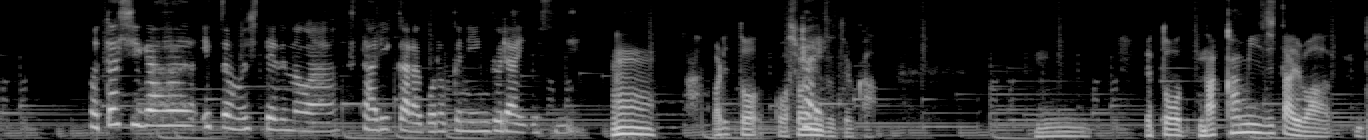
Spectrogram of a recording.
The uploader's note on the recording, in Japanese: 収録の環境により、少しノイズが入っています。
